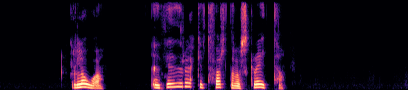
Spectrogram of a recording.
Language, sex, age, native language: Icelandic, female, 30-39, Icelandic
